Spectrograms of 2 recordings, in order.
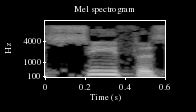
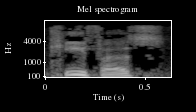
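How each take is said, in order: First: The name begins with an S sound. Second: The name begins with a K sound. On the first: The speaker calls it wrong. "as it's been popularly known" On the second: The speaker calls it right. "it's actually got a K sound"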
